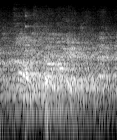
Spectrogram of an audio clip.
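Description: A man's voice, faint and off-microphone, carried by the reverberation of a large sanctuary as the preacher turns away from the pulpit microphone.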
